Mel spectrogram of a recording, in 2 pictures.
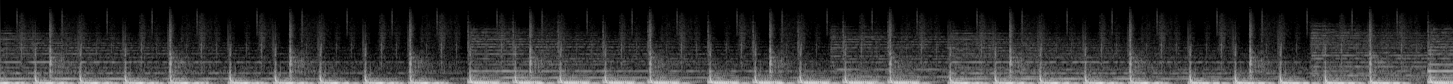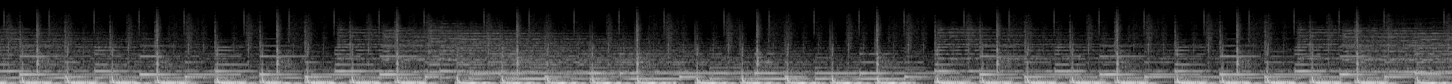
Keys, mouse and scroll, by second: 1.0 click, 1.7-2.1 alt+scroll down 2, 2.1 click, 2.7 click, 4.4 click, 8.3 click, 10.4 click, 13.0 right click, 14.6 click, 15.5 right click, 16.2 click, 17.0 scroll down 1, 17.6 v, 18.0 click, 18.3-18.7 alt+scroll up 2, 19.1 click, 23.2 click, 23.8 x, 24.7 click, 27.8-28.2 alt+scroll up 2, 28.5 click.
